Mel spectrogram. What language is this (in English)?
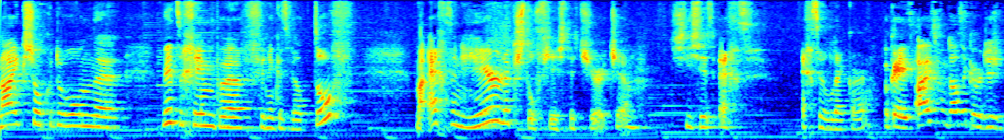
Dutch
